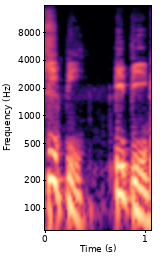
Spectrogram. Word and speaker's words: pipi: É pipi. – Pipi. – A sílaba tónica é o primeiro i.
